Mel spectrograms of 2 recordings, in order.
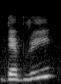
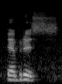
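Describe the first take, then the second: First: The final s is silent. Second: The final s is pronounced. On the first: The speaker calls it right. "where the S is silent" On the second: The speaker calls it wrong. "most of it would pronounce as debris"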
